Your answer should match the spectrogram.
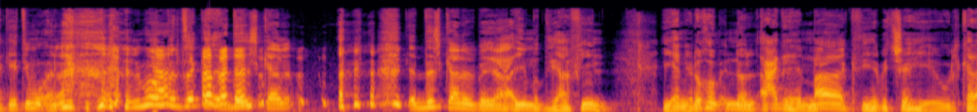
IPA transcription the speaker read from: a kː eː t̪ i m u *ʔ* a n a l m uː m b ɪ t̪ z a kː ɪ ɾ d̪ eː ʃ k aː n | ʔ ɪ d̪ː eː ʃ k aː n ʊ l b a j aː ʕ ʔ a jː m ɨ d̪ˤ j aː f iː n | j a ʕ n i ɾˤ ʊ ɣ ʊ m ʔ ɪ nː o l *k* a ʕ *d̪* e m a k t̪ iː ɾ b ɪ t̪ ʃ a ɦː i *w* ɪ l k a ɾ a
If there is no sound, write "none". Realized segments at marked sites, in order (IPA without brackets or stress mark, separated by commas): ʔ, ʔ, d̪, w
